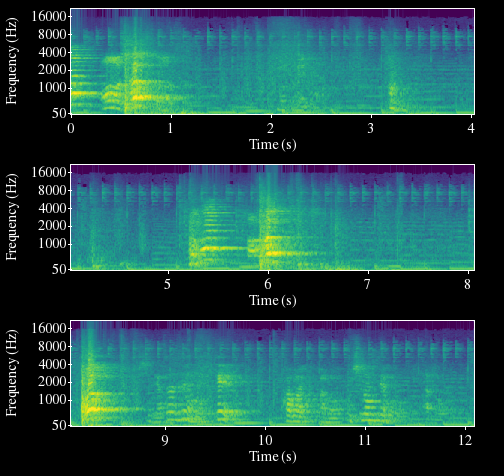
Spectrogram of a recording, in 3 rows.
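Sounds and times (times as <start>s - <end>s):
background music with steady beat: 0.0s - 12.0s
kicks smacking into chest protector: 4.1s - 7.4s, 8.0s - 8.8s
short sharp shout: 5.2s - 6.5s.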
